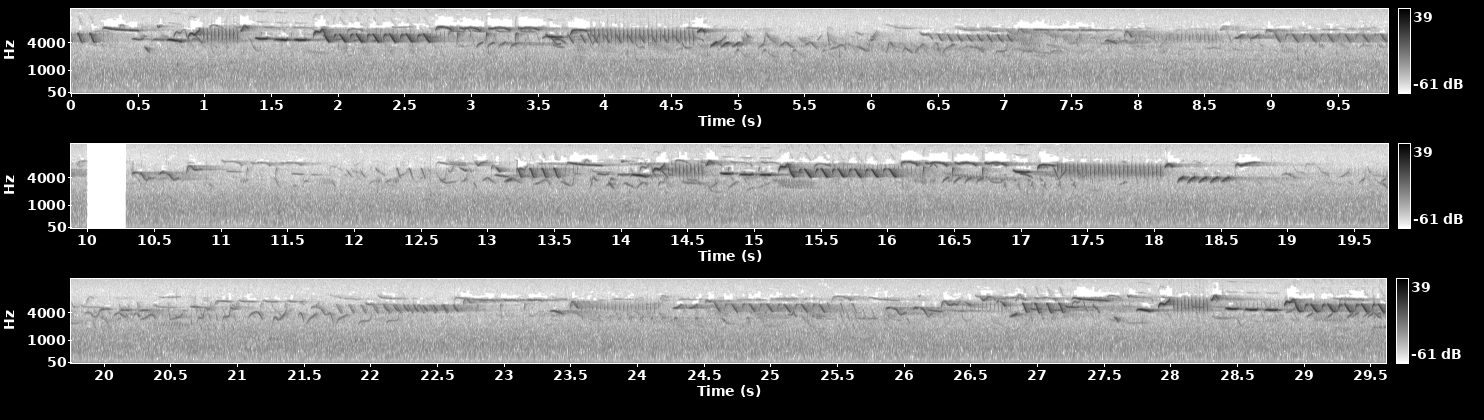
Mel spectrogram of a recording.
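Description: Birdsong: songbirds singing in repeated high, fast trills and chirps over a steady background hiss, with a brief cut to silence about ten seconds in.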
